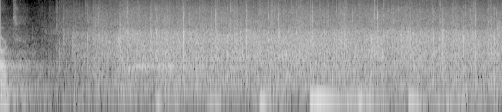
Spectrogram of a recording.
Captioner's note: audience applauding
